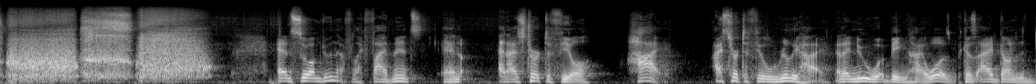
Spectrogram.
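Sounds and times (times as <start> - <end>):
rapid deep human breathing: 0.0 - 2.8
speech: 2.8 - 10.3.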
